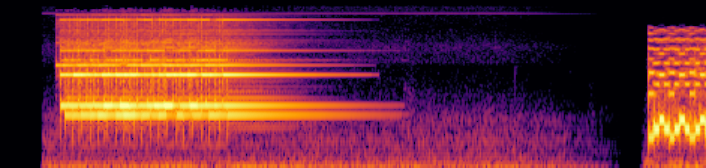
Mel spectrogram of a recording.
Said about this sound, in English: Each ringing of the telephone indicates that someone is calling.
